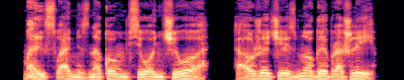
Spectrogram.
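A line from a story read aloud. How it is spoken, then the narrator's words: Deep bass voice. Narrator (Russian): пробасил он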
